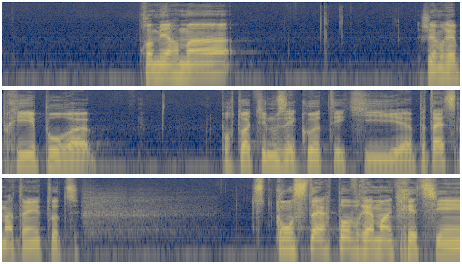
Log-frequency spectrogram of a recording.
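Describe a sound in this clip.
A man speaks slowly and deliberately through a microphone in a large echoing hall, with long pauses.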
